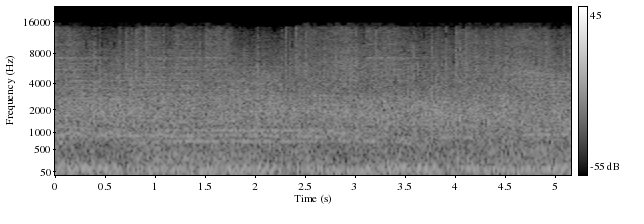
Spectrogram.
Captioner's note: applause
